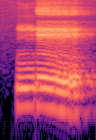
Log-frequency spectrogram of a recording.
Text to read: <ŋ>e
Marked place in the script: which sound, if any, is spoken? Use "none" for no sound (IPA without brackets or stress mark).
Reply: ŋ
